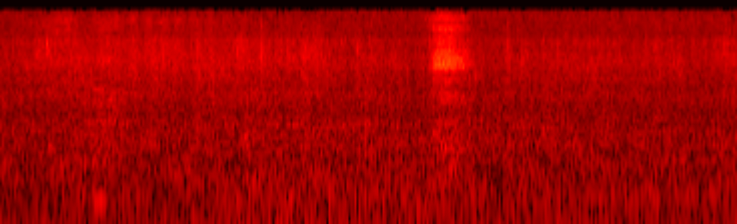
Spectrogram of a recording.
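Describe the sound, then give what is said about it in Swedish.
Steady rain falls diagonally with a continuous soft hiss and patter, fairly quiet and even throughout, with a couple of brief louder splashes or taps standing out; no voices are heard. “Det regnar diagonalt.”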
